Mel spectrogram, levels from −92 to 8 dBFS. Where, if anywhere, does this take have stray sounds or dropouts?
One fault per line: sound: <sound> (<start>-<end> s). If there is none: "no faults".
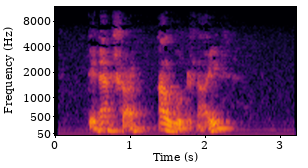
no faults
